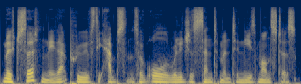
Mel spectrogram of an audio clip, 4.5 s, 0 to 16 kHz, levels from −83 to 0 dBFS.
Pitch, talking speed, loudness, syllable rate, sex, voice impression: 100 Hz, 175 wpm, -19 LUFS, 5.5 syllables/s, male, very masculine, very middle-aged, very thick, slightly tensed, powerful, very bright, soft, clear, fluent, slightly raspy, cool, intellectual, refreshing, very sincere, very calm, very mature, friendly, reassuring, very unique, elegant, wild, slightly sweet, lively, kind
